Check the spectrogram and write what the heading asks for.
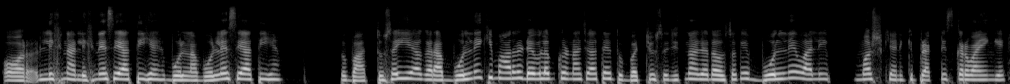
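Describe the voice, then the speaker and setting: A woman's voice: on the high side, fairly quick, clear, resonant tone, no echo, muffled recording. A woman teaching an exam-prep lecture, explaining each term and repeating it in plain words. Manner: explanatory, repeats terms in several languages.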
